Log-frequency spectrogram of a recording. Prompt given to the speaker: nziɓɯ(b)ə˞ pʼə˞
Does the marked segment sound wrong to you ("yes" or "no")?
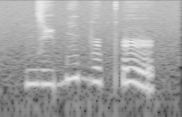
no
